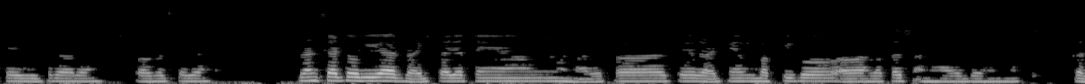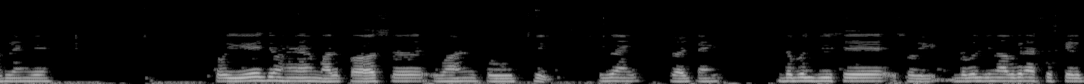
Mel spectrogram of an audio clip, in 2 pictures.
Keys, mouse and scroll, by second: 0.8 click, 1.0 g, 1.6 shift+z, 1.7-2.9 middle drag, 2.9 KP_7, 4.3 KP_1, 4.7-5.9 scroll up 1, 5.9 a, 6.2 a, 6.7 click, 7.4 alt+h, 8.5 click, 8.7-10.9 middle drag, 10.9 click, 11.2 KP_1, 11.5 KP_3, 12.5 middle click, 13.3 shift+click, 13.8 shift+click, 14.0-15.2 middle drag, 15.2 click, 16.2 shift+click, 16.8 KP_3, 17.5 shift+z, 18.5 g, 20.5 s.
